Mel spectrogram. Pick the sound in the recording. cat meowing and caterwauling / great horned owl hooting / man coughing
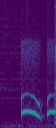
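great horned owl hooting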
